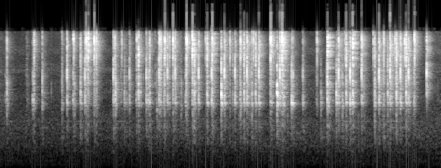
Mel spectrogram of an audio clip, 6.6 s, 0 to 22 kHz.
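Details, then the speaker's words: 1979 Ford F150 Custom, 351 Windsor, starter jumped with truck on the ground: fast dry rattling bursts but never spins up; broken magnets inside the starter binding it. "reason they say don't beat on them with a hammer is because it breaks the magnets inside of them once the magnets get broken into pieces it'll bind the starter up and it's no [Music] good"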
